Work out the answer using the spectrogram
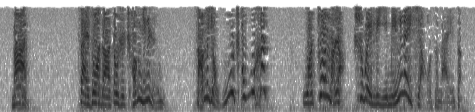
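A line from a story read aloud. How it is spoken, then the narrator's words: Cold. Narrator (Chinese): 神秘怪客却冷冷地说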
